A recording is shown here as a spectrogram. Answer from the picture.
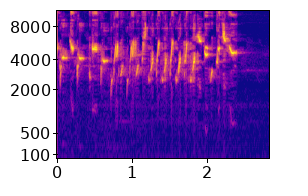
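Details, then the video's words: Song of a caged hybrid finch used to teach goldfinches and canaries: quick high chirping and twittering notes in a lively two-and-a-half-second phrase, then silence. "تغريد رهيب طائر الهجين ميسترو حفاضة ويداني لتعليم طيور الحسون والكناري بدون أخطاء"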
